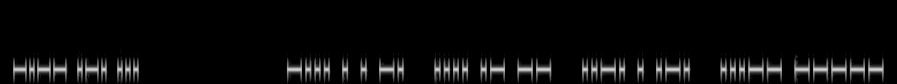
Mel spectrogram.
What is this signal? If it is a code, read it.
Morse code, heard as a keyed tone, about 31 wpm, 700 Hz. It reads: YRS BEEN HAM FER 30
